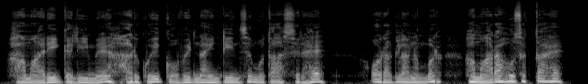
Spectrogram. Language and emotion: Urdu, fearful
